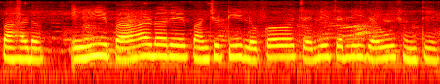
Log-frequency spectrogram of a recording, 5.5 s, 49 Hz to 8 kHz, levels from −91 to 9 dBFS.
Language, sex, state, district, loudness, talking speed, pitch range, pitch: Odia, female, Odisha, Malkangiri, -15 LUFS, 85 wpm, 220-255 Hz, 240 Hz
